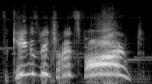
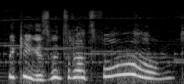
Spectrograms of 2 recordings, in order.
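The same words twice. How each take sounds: First: It is said in a put-on Toad voice. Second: It is said in his normal voice.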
